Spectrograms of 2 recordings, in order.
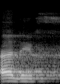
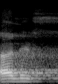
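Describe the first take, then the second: Both takes have the same delivery.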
